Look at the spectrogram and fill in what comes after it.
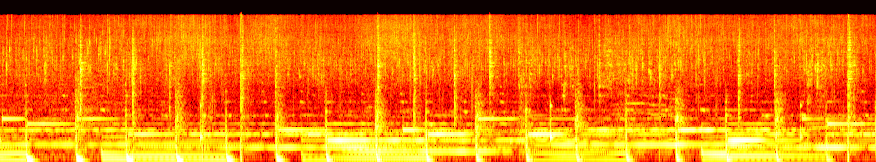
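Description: Chopped garlic and onion sizzling as they sauté in a wok, stirred with a metal spatula. Background music with a steady electronic beat, about two kicks a second, plays over the sizzling.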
